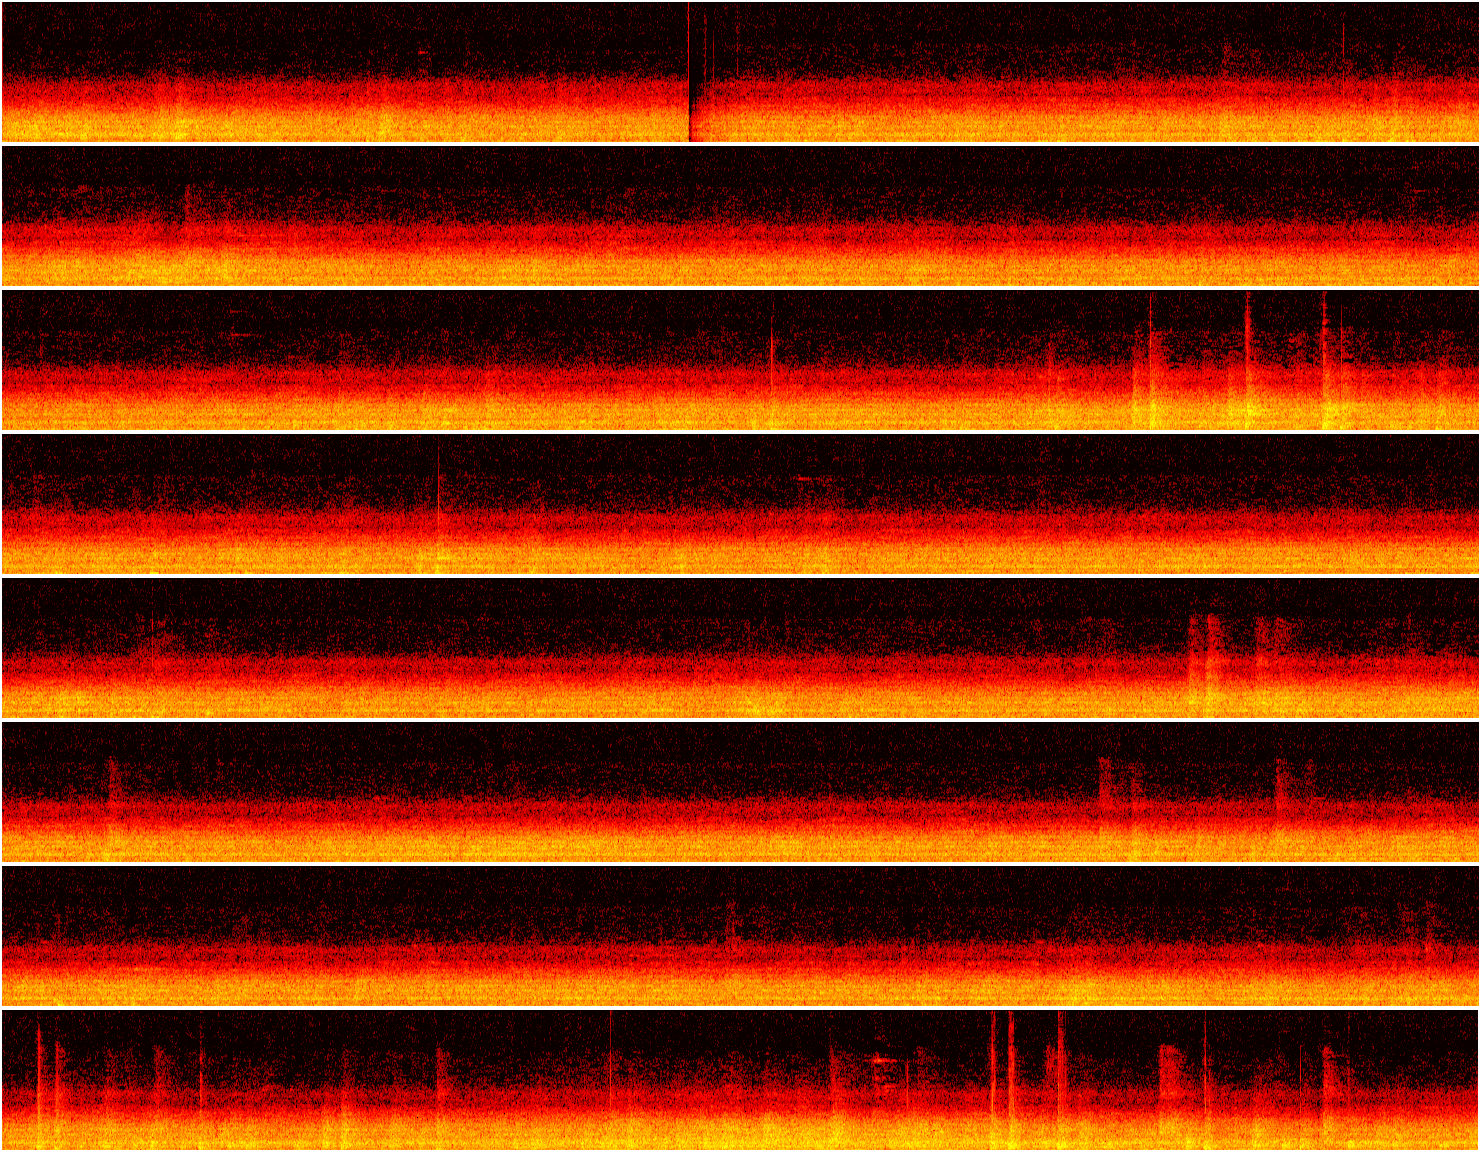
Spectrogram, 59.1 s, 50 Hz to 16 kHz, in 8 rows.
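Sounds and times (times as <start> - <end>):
train rumble and rushing air: 0.0 - 59.0.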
